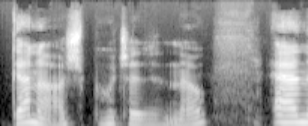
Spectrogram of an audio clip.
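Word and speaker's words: ganache: a yish word but it's actually a German word and it's pronounced ganash which I didn't know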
